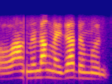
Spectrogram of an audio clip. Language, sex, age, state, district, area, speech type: Bodo, female, 60+, Assam, Baksa, urban, conversation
